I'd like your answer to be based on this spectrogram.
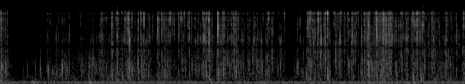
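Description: A Shopkins pocket tissue 6-pack in clear plastic film is held in a hand while a thumb and long red nails press and scratch the wrapper. The result is a soft, steady stream of bright, crackly plastic crinkling with dense sharp ticks, growing busier toward the end over a faint low hum.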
